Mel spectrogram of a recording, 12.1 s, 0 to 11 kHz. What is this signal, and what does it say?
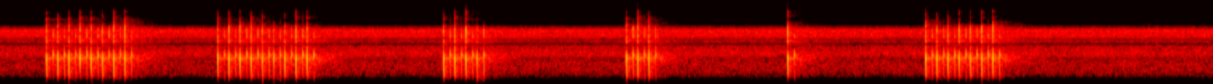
Pulse dialling, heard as clicks on a phone line, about 9 pulses a second, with room echo. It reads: 8 9 4 3 1 7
